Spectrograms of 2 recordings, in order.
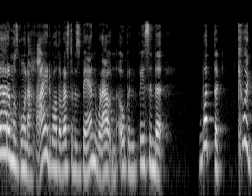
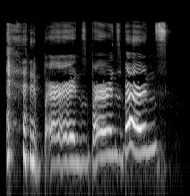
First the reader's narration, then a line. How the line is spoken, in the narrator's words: cackled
